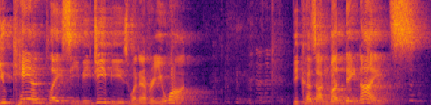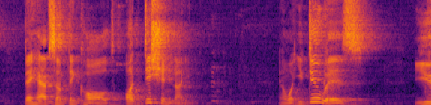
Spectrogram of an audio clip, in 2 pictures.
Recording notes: Live From Charleston! At the Charleston Comedy Festival in South Carolina.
